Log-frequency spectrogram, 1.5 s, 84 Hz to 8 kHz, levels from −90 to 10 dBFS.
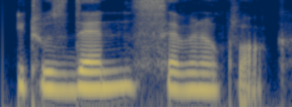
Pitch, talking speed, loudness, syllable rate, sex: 185 Hz, 205 wpm, -19 LUFS, 5.3 syllables/s, female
